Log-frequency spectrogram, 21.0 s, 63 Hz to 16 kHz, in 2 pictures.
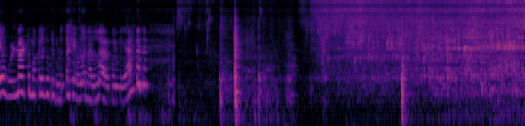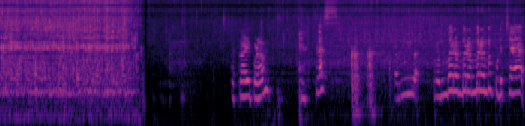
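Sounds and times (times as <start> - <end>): tap running into a sink: 7.8 - 13.4.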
